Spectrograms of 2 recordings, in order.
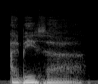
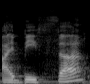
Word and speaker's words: Ibiza: truth but i know all the brits say ibiza with sticking the tongue out and we say ibiza because that's american and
